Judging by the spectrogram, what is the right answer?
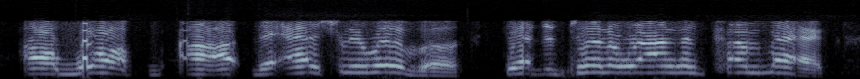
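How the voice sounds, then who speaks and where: This man talks at a moderate pace in an extremely high pitch with a Southern US accent. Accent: US South. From Charleston, South Carolina. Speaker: radio caller. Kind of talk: call-in. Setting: phone call.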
